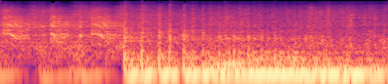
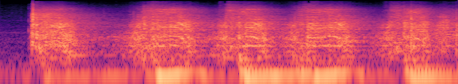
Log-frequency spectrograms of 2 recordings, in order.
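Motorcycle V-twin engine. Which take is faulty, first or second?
first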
